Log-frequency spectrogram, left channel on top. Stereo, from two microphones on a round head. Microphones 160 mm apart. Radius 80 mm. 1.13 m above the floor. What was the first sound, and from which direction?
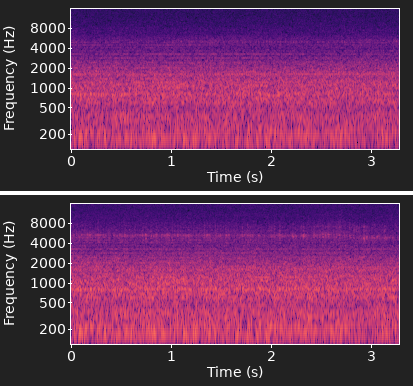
Only background noise.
